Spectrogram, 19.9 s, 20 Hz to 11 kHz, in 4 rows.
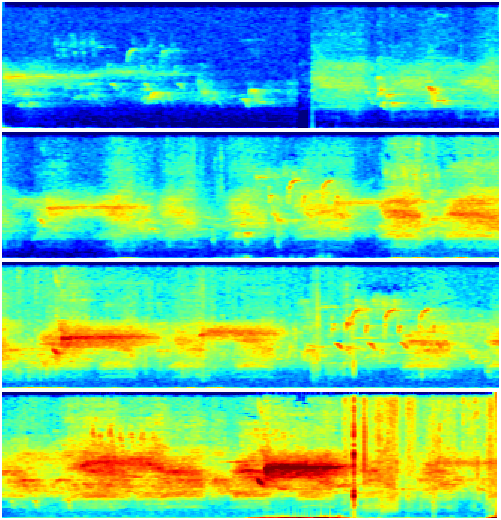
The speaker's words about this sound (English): about 6 a.m. 5:58. Wednesday, April 15th, 2015, and the migratory birds of South America and Central America have finally made it. This is that sound.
